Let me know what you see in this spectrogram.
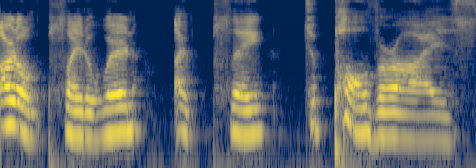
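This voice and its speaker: A woman growls in a gravelly, put-on character voice, fairly low in pitch, at a very slow pace. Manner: growling, menacing.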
